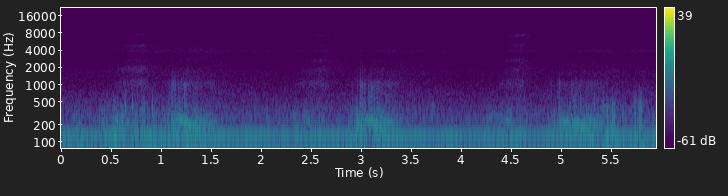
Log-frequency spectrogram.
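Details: 6-week-old puppy snoring during sleep: soft, rhythmic snorting breaths over a steady low hum.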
